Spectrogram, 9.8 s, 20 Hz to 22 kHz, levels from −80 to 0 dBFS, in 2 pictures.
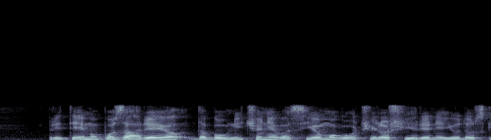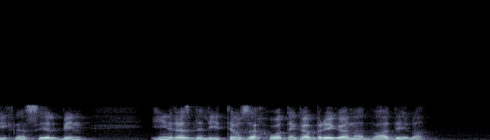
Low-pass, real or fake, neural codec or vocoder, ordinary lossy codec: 5.4 kHz; real; none; none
